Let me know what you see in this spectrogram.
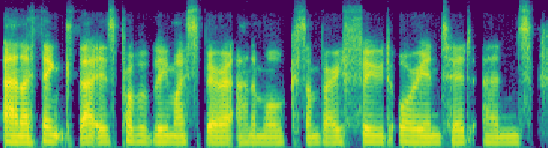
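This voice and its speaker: With a British accent, a woman speaks at a fairly quick pace in a very deep, low pitch and a monotone, flat intonation, the sound dry and close with no echo and the background quiet. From United Kingdom (military family, lived in many countries). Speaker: workshop host, recruiter. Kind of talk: online workshop presentation. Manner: casual, chatty.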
